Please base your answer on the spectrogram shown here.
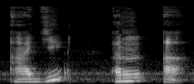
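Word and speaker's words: άγκυρα: We have letter A, and the emphasis will also be on that letter. G, which is our combination, E. So agi, agi, r, a. Altogether, agira, as if you're saying lag and Iraq, but without the L and the K. Lag, Iraq, agira, agira, which is an anchor.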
